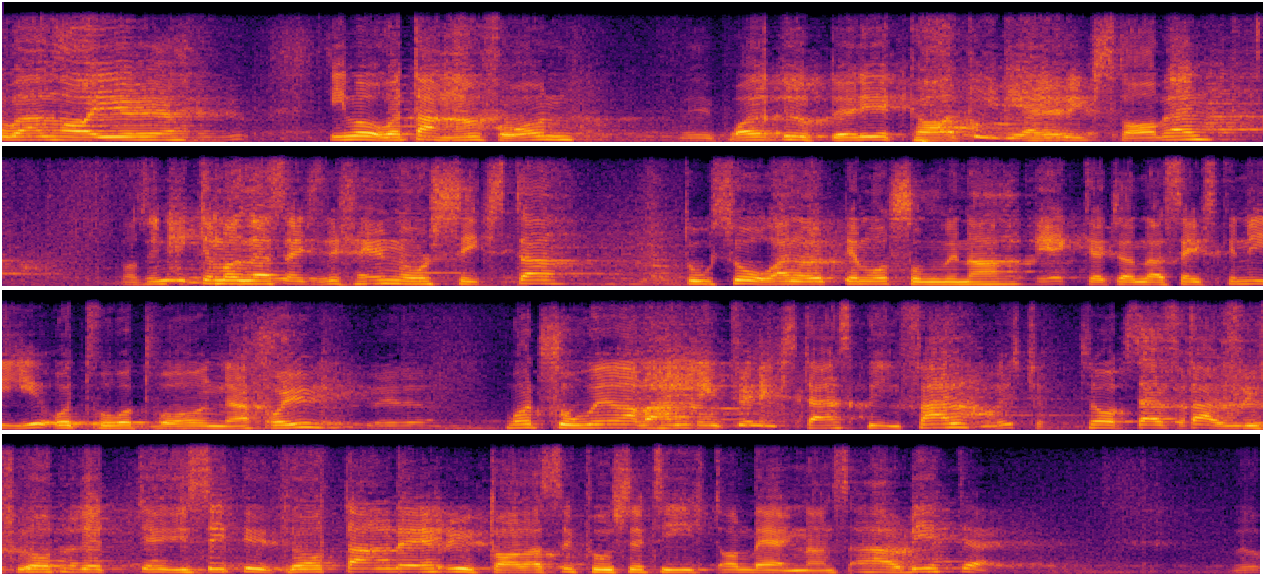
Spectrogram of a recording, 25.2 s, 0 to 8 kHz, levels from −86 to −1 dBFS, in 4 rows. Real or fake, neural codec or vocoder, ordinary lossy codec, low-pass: fake; codec, 16 kHz, 0.5 kbps, X-Codec, HuBERT features, trained on balanced general audio; none; 7.2 kHz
